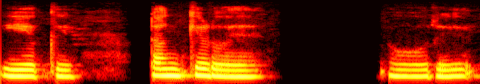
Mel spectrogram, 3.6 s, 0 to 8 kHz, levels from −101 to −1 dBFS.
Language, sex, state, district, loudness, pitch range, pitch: Rajasthani, female, Rajasthan, Churu, -20 LUFS, 185-200 Hz, 190 Hz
